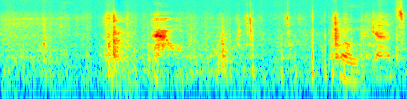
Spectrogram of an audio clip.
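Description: A man straining and muttering under his breath while fitting nuts by hand at the base of a carburetor on an air-cooled VW engine, with a few sharp small clicks of parts being handled.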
